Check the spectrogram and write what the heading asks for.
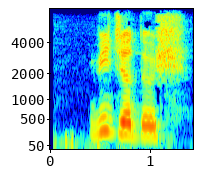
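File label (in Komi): "видзӧдысь", Komi, female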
